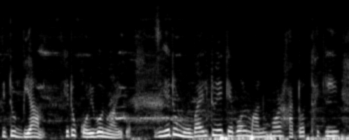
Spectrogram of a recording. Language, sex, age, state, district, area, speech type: Assamese, female, 30-45, Assam, Dibrugarh, rural, spontaneous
